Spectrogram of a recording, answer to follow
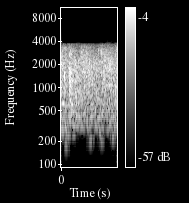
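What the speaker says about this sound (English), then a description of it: "Clap your hands for her." A church congregation in Mampong, Ghana claps hands together, a dense steady burst of clapping that lasts about a second.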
